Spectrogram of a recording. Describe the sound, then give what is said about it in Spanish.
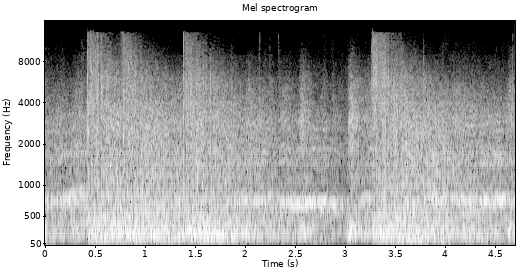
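Loud firecrackers burst several times over a dense, continuous roar of noise, with sharp cracks spaced a second or two apart, chaotic. Protesters are throwing firecrackers and stones at a military installation and tearing down its perimeter fence railings. “Lanzaron petardos, piedras, derribaron las rejas de la barda perimetral, mientras los uniformados permanecían tras los escudos, soportando una lluvia de proyectiles y explosivos.”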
